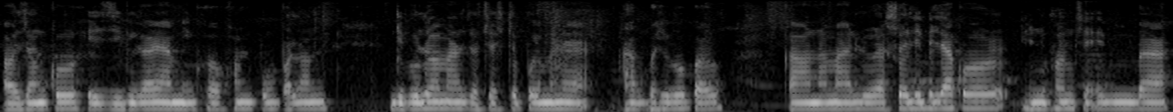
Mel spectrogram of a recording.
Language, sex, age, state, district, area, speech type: Assamese, female, 60+, Assam, Golaghat, rural, spontaneous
